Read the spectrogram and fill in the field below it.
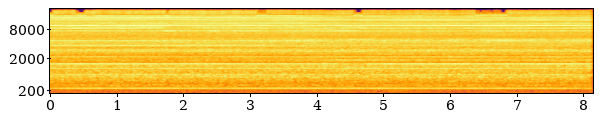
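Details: NASUM hot air charcoal BBQ starter, a replacement unit after the first gave no heat, held close to charcoal in a Weber kettle: a constant high-pitched motor whine with a steady airy blow and no stutter; it is running normally.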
